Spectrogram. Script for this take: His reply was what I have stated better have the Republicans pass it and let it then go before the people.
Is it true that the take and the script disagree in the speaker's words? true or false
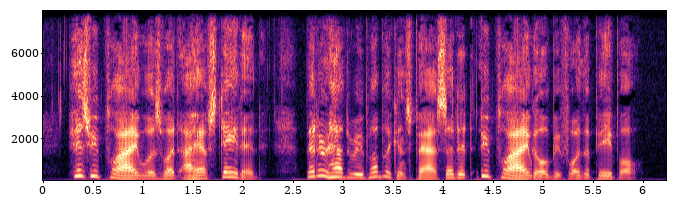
true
